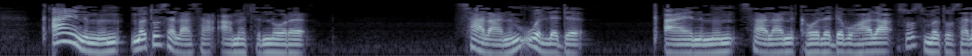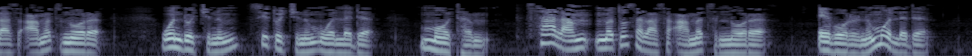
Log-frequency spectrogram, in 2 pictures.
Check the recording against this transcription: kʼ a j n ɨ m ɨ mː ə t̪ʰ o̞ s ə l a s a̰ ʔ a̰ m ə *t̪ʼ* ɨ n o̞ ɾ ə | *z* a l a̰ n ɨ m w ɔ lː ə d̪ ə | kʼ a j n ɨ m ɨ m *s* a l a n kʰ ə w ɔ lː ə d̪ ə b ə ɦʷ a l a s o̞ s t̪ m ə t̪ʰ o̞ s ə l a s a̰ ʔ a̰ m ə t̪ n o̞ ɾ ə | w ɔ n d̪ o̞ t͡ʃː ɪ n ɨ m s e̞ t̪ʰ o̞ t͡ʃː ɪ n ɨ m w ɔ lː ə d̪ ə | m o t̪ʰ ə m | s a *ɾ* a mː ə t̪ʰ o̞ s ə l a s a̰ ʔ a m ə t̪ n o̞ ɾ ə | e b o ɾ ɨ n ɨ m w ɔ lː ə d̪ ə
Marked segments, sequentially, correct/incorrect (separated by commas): incorrect, incorrect, correct, incorrect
